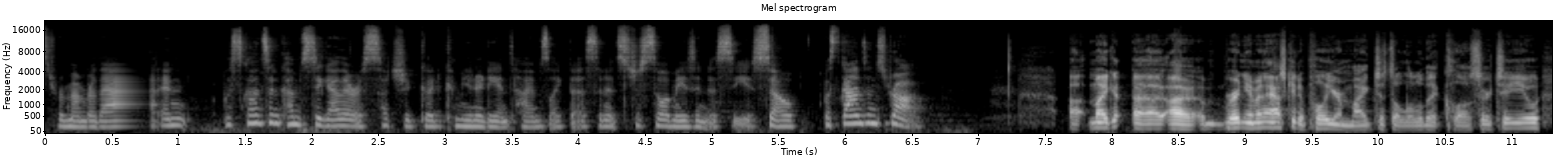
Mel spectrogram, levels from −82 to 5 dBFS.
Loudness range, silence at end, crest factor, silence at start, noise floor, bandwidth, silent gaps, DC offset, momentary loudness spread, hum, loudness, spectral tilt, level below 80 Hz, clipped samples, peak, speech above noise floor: 11 LU; 0 s; 22 dB; 0 s; -63 dBFS; 19 kHz; none; under 0.1%; 18 LU; none; -26 LUFS; -3.5 dB/octave; -68 dBFS; under 0.1%; -4 dBFS; 36 dB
